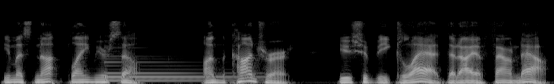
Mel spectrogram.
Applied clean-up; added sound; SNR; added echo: none; Electric guitar / Strum; 11 dB; none.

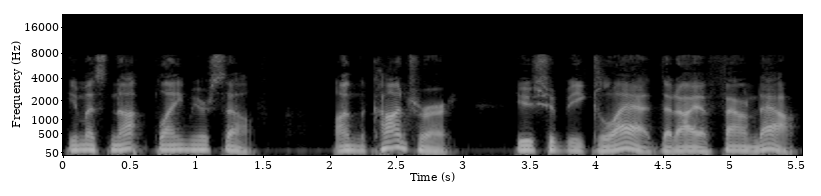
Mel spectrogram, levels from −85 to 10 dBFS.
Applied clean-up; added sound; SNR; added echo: none; none; none; none.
